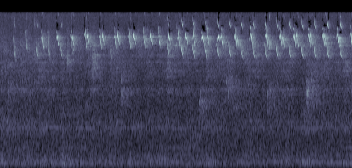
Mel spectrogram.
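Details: Black redstart nest in Portugal, recorded daily until the young fledge: a busy stream of thin, very high, down-slurred notes, about two per second, often overlapping, with soft lower rustling.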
